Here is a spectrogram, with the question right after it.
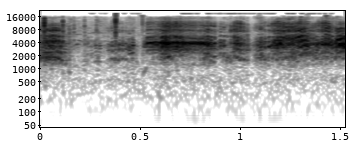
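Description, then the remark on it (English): A large crowd of gulls swarming around trying to steal hot chips squawks and screeches over one another in a constant, shrill chorus, fairly loud, with no pauses and no voices. “They've followed me and there's an awful lot of them now, swarming around trying to steal a chip.”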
